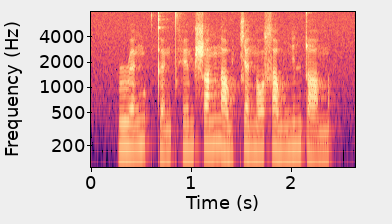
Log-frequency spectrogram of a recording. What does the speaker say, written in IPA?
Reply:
ɹ ɛ˧˥ ŋ u˦˥ k̚ t̪ ɛ˨˩˨ ŋ t̪ʰ e˧˥ m ʂ a˧˥ ŋ n a˨˩˦ w c ɛ˧ n ɔ˧˥ s a˧ w ŋ i˧˥ n ʈ a˨˩˨ m

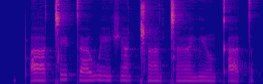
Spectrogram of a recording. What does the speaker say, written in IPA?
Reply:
pʼ a ǀ ɪ t ɐ w ẽ ʃ ã ǁ ã ǀ ɐ̃ lʲ õ kʼ a t

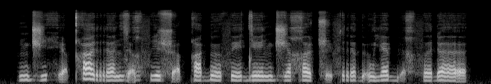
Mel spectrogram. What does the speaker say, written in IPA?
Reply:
n d͡ʒ i h ḛ qʰ ə r ɜ n z ə̰ ʁ f i ʂ ə̰ q ə ɠ ɵ f e d e n d͡ʒ ɪ χ ə ʈ͡ʂ ḛ f r ə ɠ ə̰ u̯ j ɛ b ḛ χ f ə ɗ ɜ

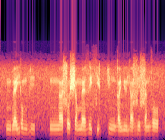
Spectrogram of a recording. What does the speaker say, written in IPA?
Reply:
m b ɛ j ʊ m b i | nː ɐ ɬ ʊ ʃ ɐ m ɛ z i sʲ ɐ kː i ŋ ɡ ɐ lʲ u j ɐ ɮ i ɮ ɐ n z o

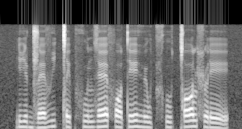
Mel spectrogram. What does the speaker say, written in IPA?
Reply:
ɾ i ɖ͡ʐ ɛ v i ǀ e p f u n z ɛ f ɔ t e ɦ ʏ w t͡ɕʰ u ǀ ɔ l ʂ ɵ ɾ e

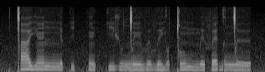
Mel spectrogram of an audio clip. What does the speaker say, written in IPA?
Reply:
ǀ a j ɛ̃ nː ɘ k i kː ẽ kː i ʒ u ŋ͡ǀ ẽ v ɘ v e j o ǀ ũ mː e f ɛ ɡ ɐ ŋ͡ǀ ɘ

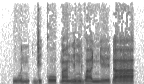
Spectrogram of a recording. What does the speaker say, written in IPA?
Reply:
w ʊ˨ n | d i˨ k oː˨ ɓ ã˨ n i˦ m ɡʷ aː˨ ɲ eː˨ ɗ aː˦

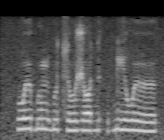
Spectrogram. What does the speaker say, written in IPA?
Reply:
w ɯ ɓ u m ɠ u t͡s u ʒ o d | ɓ i w ɯ

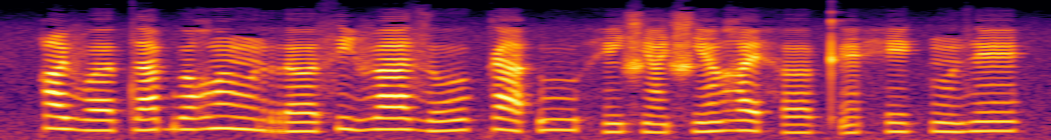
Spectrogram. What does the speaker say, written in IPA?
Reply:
q e˧ v ʌː˩ t a˩˥ b o˧ ʁ õː˥˩ r ʌː˩ s i˥˩ v aː˥ z oː˩˥ k a˥˩ ʔ uː˧ h ẽ˩ ɕ ã˩ ɕ ɛ̃˩˥ ʁ ɛ˥˩ h ʌː˩ kʼ ɛ̃˩ h e˧ k õ˧ z ɛ̃˥

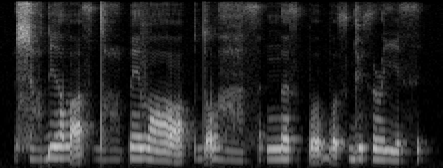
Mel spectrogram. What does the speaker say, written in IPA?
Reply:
ɕ ɑ̤ ɗ i lˠ ɑ̰ θ d ɑ̤ p e v ɒ | d o̰ lˠ a̤ θ | ŋ ə θ p o̰ b o̰ θ ɡ y θ ɹ i θ

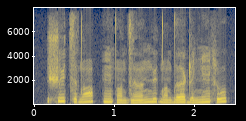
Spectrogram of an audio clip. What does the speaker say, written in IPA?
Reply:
ʃ y t͡s ə d ɔ̃ | ĩ t̪ ɔ̃ d͡z ə̃ː ŋ y d̪ ɔ̃ d̪ əː ɖ ə ɲ ĩ ɬ u

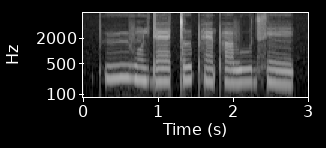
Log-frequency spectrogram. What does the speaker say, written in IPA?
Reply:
pʰ ʉː v õ j d æː ǀ ɵ pʰ æ̃ pʰ ɑ v uː d s ẽ

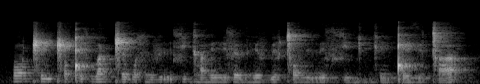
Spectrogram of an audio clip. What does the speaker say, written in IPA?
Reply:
ɔ ǁ ɨ nʲ ǁ ɔ ǃ ɨ ɬ b a ɡ ǁ ɘ b ɔ ɬ ɦ ɨ v i r ɕ i ɡ ɦ a ɦ e nʲ ɨ ɬ ɘ dʱ e v ɓ e v ǀ ɔ v i r i ɬ ɕ i ɡʱ i ɡ h e nʲ ǃ e zʲ ɔ ǀ a

